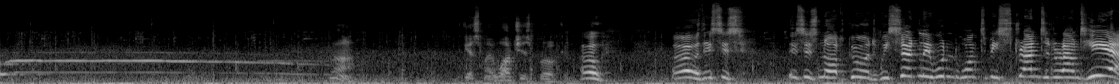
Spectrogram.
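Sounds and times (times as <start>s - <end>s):
wolf howling: 0.0s - 4.0s
speech: 4.6s - 11.1s.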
